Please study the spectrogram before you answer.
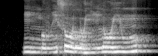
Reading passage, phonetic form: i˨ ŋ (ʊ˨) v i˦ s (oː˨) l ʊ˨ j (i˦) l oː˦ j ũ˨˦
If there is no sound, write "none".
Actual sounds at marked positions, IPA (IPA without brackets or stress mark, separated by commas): ʊ˨, oː˨, i˦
